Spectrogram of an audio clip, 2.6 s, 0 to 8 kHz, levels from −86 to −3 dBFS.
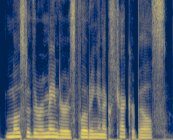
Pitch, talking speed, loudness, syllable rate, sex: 190 Hz, 210 wpm, -15 LUFS, 5.9 syllables/s, female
